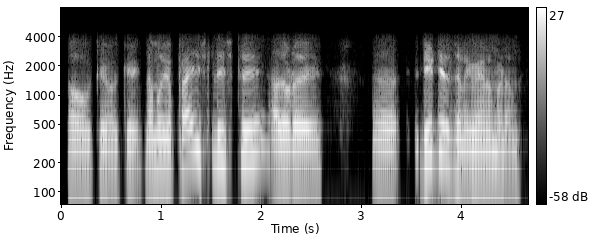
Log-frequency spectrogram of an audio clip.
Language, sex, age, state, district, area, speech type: Tamil, male, 18-30, Tamil Nadu, Ranipet, urban, conversation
